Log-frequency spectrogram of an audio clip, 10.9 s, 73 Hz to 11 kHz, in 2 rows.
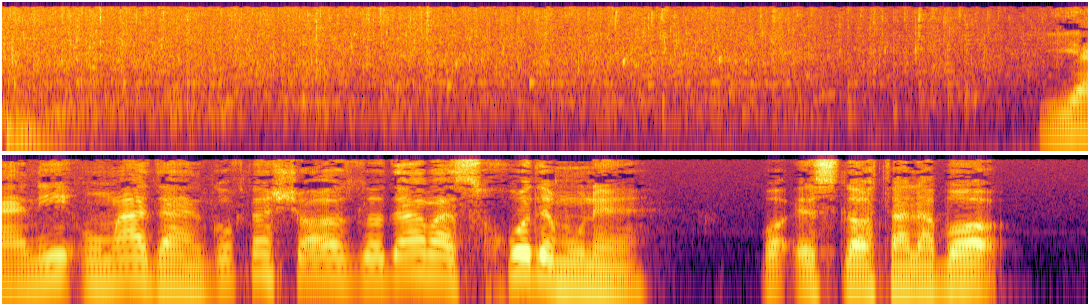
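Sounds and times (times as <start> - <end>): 
toilet flushing: 0.0 - 6.9
speech: 5.2 - 10.8.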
